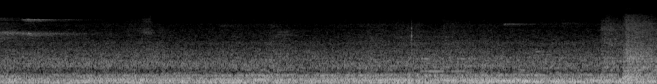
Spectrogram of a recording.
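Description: A steady low rumble of background noise with no ball strikes in it.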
